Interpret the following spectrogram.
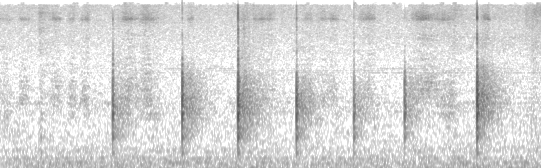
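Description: Chalk writing on a blackboard: a faint series of short, sharp taps and scratches, about seven ticks at irregular spacing as letters are stroked onto the board.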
